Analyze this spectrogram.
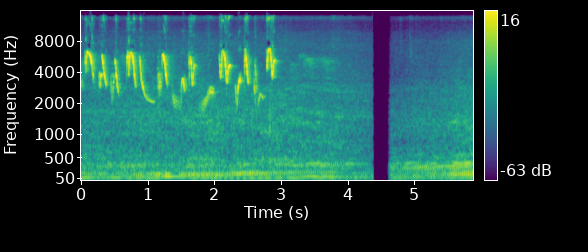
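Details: Yellow-fronted canary, known locally as sanger, singing for use as a songbird tutor: three seconds of rapid high chirped and slurred notes, then only low background noise with a brief dropout.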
